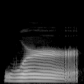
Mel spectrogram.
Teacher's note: to do a lot of movement forget about how it's spelled it looks like o r but it sounds like e r so you're just making the sound of the r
